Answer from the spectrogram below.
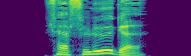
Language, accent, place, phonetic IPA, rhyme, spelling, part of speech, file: German, Germany, Berlin, [fɛɐ̯ˈfløːɡə], -øːɡə, verflöge, verb, De-verflöge.ogg
- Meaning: first/third-person singular subjunctive II of verfliegen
